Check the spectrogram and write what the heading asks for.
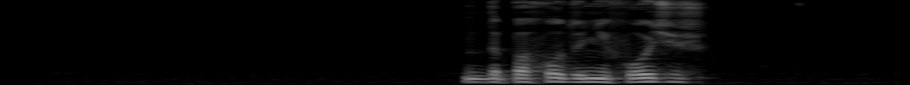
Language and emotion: Russian, neutral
